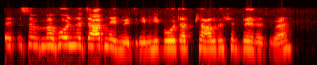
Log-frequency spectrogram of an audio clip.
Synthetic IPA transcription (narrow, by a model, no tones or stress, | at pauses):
edəsomaɦʊnədarnɪnwɛdinimənivoːdarpʰl̥ˠawɾəɬəvɨɾəduwɛ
